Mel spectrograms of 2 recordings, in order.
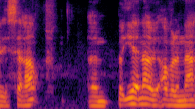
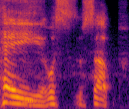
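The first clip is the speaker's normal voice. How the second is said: very slow, fake laid-back cool guy voice; 3 semitones higher than usual. Repeating the greeting to show a cool guy voice: put-on cool guy voice. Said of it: "'cause I'm cool".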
